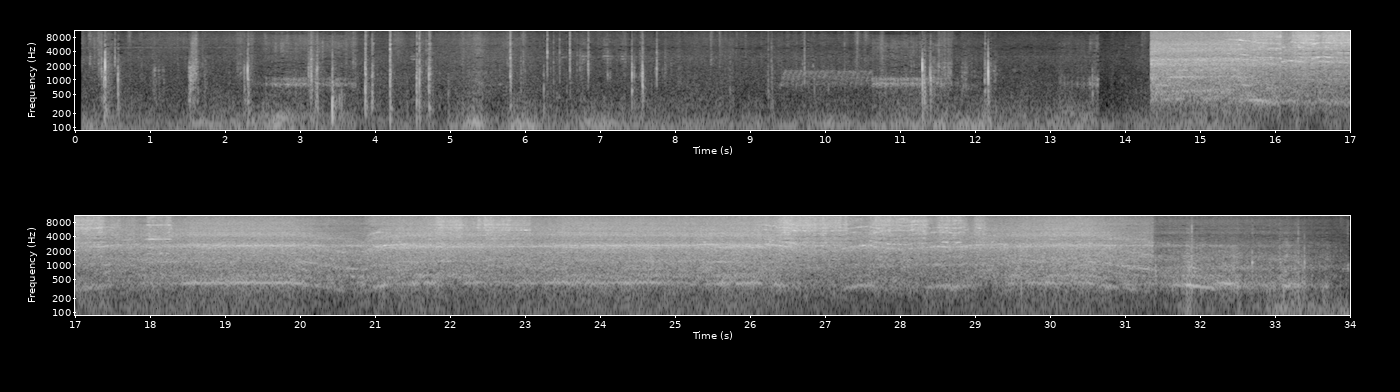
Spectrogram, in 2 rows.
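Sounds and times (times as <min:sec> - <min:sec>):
power saw cutting wood: 0:14.4 - 0:33.7.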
